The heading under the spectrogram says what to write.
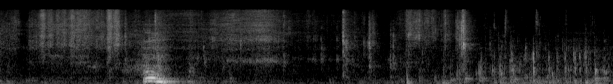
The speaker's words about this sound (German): Man nimmt erst das Brausepulver und dann kippt man einen klaren Kurzen hinterher und dann schüttelt man mit dem Brausepulver das Köpfchen und dann schluckt man das runter.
